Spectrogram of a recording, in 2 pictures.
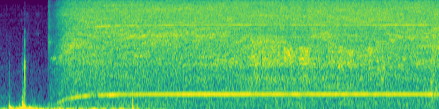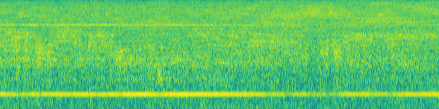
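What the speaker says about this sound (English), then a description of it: "We use the vacuum cleaner." A vacuum cleaner switches on with a click and spins up to a steady, loud whine and hiss that holds without change, cleaning dust from Bosch Avantixx dryer components.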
